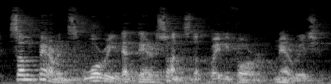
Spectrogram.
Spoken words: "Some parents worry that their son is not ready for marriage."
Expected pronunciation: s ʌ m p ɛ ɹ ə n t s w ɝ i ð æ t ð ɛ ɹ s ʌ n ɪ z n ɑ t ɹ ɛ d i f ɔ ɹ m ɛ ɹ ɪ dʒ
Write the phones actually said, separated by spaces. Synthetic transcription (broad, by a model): s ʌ m p ɛ ɹ ə n t s w ɝ i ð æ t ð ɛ ɹ s ʌ n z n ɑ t w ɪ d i f ɔ ɹ m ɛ ɹ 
